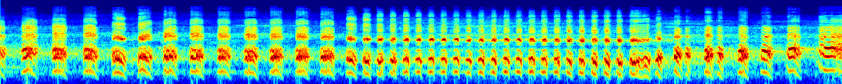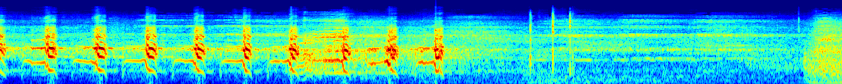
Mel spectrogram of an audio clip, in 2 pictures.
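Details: Laughing kookaburras at a bird park in Kakegawa, Japan, triggered by a loudspeaker closing announcement, ear-splittingly loud up close; fast rattling chuckles accelerating into a dense trill, then slower spaced cackles fading out toward the end.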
